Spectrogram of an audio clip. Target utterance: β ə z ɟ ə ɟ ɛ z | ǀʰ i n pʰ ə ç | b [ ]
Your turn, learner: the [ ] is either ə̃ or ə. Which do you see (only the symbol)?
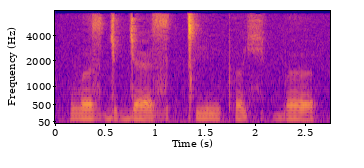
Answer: ə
